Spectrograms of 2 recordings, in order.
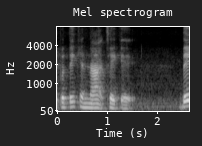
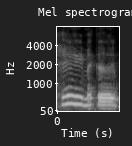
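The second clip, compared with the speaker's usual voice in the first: high, drawn-out mock call to a coworker; 7 semitones higher, 3 dB quieter, slower than usual. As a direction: stretch out a higher-pitched greeting, without real volume. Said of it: "I shouted out her name".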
